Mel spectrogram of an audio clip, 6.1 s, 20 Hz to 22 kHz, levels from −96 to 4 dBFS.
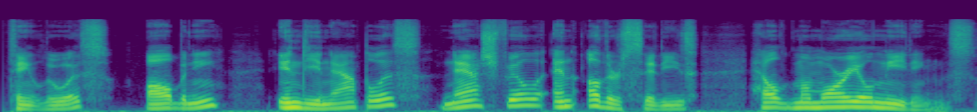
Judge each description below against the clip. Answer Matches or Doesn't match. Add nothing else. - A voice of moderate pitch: Doesn't match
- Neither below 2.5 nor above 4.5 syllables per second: Doesn't match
